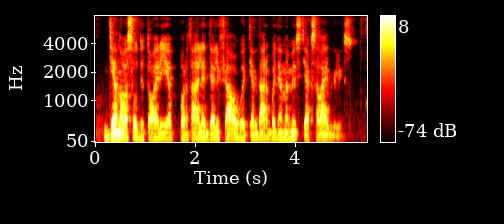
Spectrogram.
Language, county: Lithuanian, Vilnius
